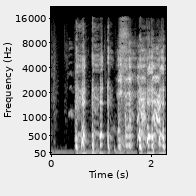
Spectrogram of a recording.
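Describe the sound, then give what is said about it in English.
A burst of hard, rapid, loud coughing, several forceful coughs running together with a harsh, breathy rasp, with a laughing quality mixed in. “I'm gonna piss myself if I cough this hard.”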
